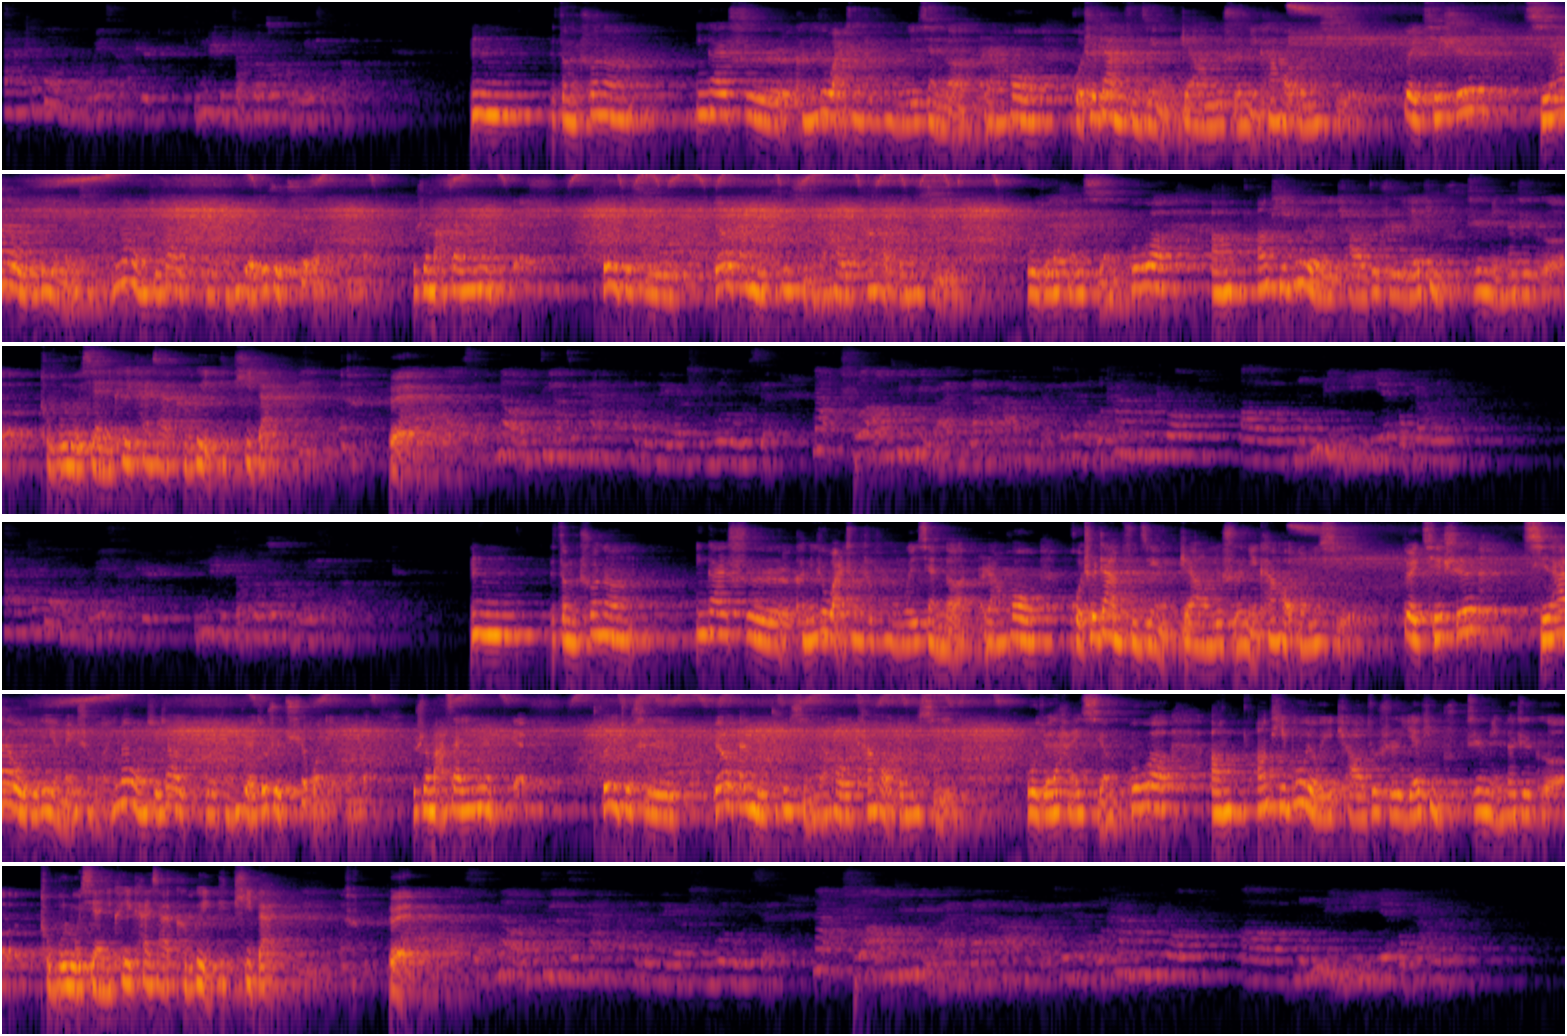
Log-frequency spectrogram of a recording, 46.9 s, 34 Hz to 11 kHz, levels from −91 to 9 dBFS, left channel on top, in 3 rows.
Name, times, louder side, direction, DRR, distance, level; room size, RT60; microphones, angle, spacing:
voice 1, 0.0-3.5 20.3-20.6 22.2-22.7 34.2-34.9 35.2-43.3 43.6-45.7, equal, 85° left, -7 dB, 2.4 m, -46 dB
voice 2, 4.7-6.4 6.9-13.5 14.0-20.9 21.5-22.4 22.7-25.5 25.9-34.0 35.1-35.3, right 2 dB, 85° right, 3 dB, 0.7 m, -26 dB
sound 1, 12.8-25.7, left 2 dB, 50° left, 2.9 m, -34 dB
22.0 x 17.5 x 2.2 m, 2.5 s
head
